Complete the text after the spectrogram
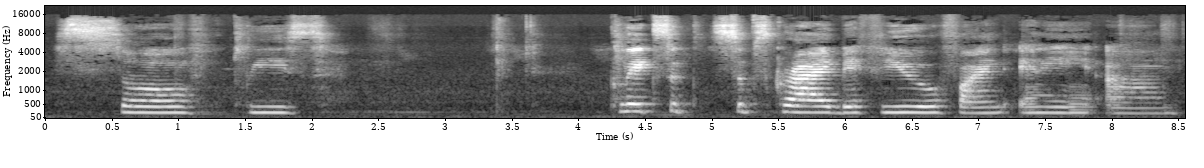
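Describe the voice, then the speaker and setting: Croatian woman vlogging in english, really slow, lots of ums, roomy echo. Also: mid-range voice, gravelly, a little mellow. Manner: hesitant, many fillers, searching for words. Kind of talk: personal vlog monologue.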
